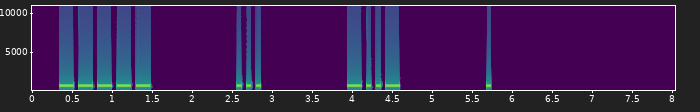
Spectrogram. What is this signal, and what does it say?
Morse code, heard as a keyed tone, about 20 wpm, spaced as for 7 wpm, 700 Hz. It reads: 0SXE
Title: USA Call Signs - 6x Character Spacing - 20wpm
